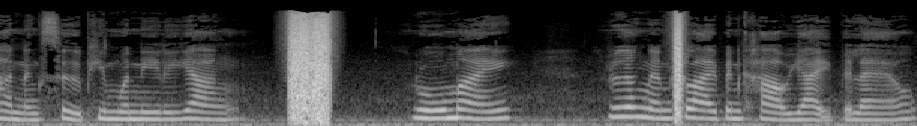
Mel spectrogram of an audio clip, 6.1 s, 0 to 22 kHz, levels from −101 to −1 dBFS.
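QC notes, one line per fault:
1.83–2.31 s, wireless microphone noise hit: a swish of static as the FM radio link fades, receiver hiss rising over the speech rather than the signal cutting cleanly like a digital dropout.
4.42–4.63 s, wireless microphone noise hit: a shorter burst of the same hiss, the fade briefly raising broadband noise instead of leaving the silent gap of a digital dropout.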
